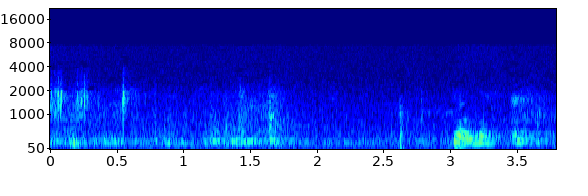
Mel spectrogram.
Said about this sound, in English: I'll unlock the door, Pop.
